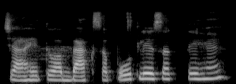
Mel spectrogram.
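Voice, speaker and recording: A woman with an Indian accent leads a guided meditation in a calm, soothing manner, leaving long pauses. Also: a little high. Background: background music.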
